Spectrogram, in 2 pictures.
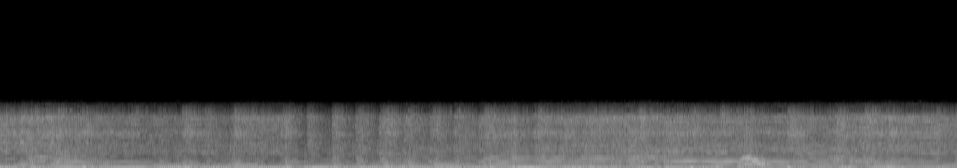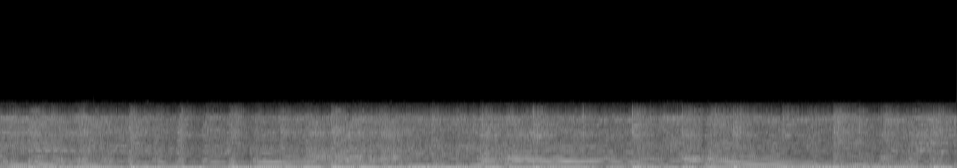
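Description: Live rock jam on guitars: an electric guitar and an acoustic-electric guitar playing together, steady and unbroken.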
